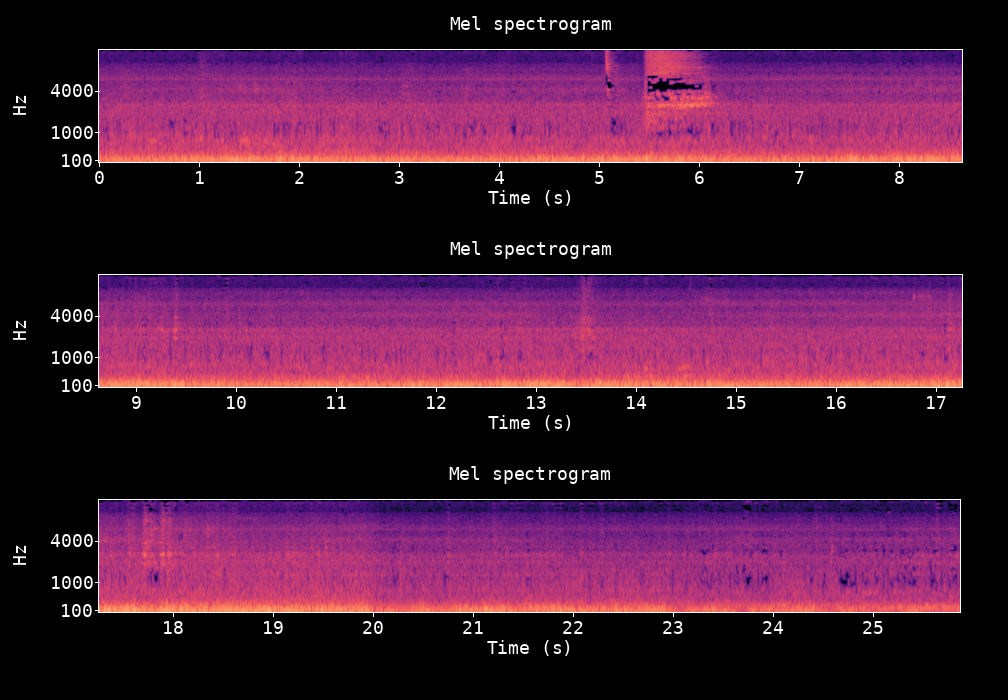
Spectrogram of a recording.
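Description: Diesel engine of a road-rail vehicle running with a steady low rumble while it moves a Light Rail work train along the track. A short burst of hiss comes about five and a half seconds in.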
